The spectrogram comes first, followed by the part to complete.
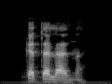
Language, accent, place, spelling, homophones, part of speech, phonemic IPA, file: French, France, Lyon, catalanes, catalane, adjective, /ka.ta.lan/, LL-Q150 (fra)-catalanes.wav
- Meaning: feminine plural of catalan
